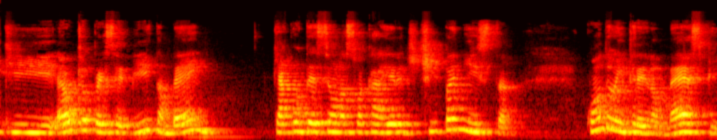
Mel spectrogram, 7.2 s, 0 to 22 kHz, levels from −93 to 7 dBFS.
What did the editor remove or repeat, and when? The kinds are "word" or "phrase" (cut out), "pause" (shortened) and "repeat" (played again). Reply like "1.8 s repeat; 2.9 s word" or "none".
none

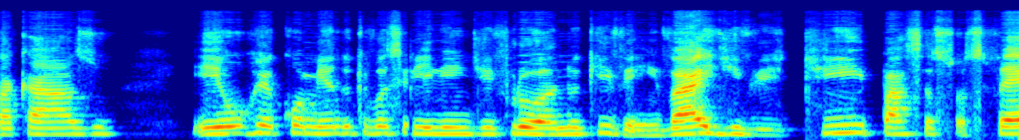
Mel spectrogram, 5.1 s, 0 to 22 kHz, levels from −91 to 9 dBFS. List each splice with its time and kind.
2.0 s phrase; 2.5 s word

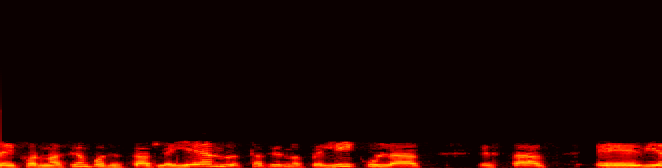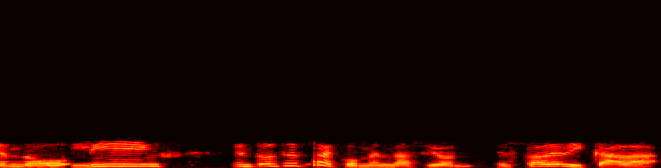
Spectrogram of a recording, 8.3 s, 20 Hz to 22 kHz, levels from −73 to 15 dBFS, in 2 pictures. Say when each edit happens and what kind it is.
4.6 s word; 6.1 s word

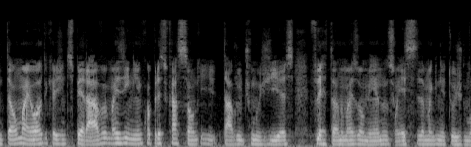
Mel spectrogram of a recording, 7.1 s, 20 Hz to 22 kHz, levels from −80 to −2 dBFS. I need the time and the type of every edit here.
2.9 s word; 3.5 s word; 5.9 s word

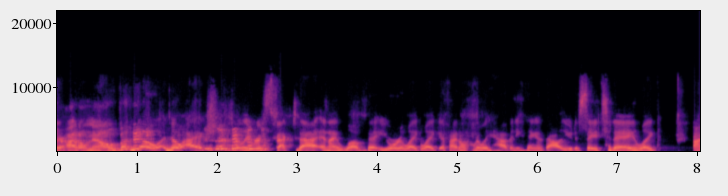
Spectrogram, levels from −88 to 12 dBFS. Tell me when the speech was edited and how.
4.6 s repeat

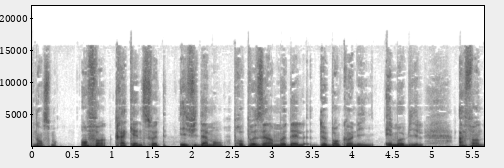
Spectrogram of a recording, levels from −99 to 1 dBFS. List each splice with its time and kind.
1.0 s pause; 2.5 s pause

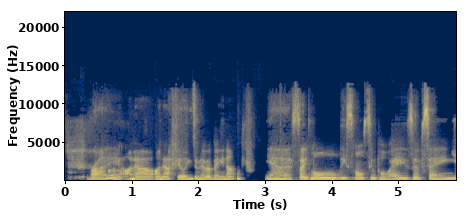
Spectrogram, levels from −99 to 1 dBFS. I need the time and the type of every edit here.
3.6 s word; 4.1 s word

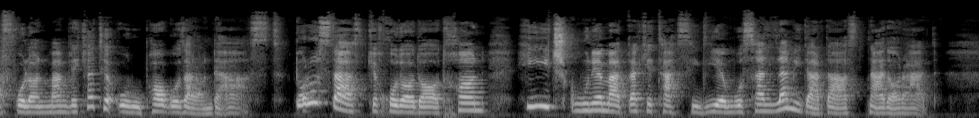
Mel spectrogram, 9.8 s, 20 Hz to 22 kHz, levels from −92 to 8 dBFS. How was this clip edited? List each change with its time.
2.9 s pause

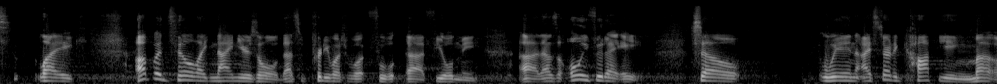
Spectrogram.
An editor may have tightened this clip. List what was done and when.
none

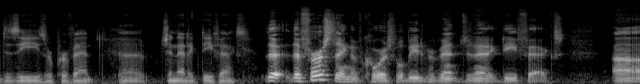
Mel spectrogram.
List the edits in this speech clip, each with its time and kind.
1.6 s pause

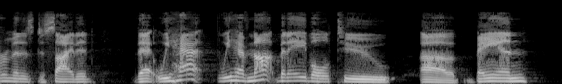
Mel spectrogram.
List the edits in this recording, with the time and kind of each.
none

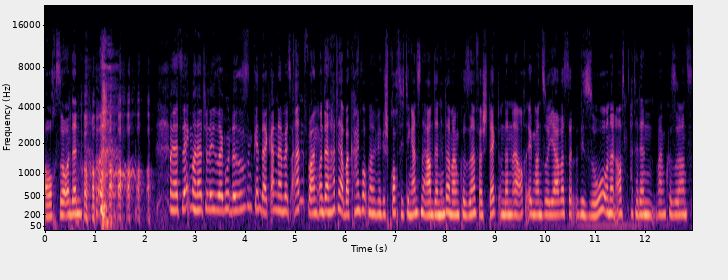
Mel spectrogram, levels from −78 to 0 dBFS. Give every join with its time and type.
2.5 s word; 4.2 s word; 4.9 s word; 7.0 s word; 10.5 s word; 11.6 s word

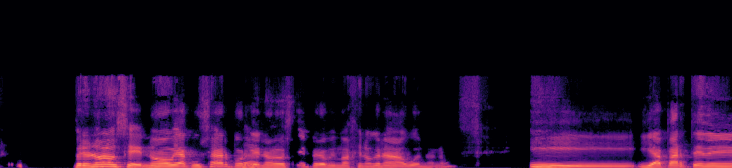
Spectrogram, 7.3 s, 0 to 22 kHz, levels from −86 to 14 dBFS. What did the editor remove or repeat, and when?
none

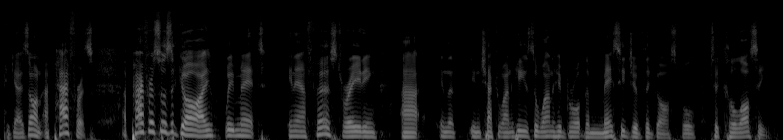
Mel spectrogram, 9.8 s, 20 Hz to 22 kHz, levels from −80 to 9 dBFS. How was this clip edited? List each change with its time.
2.8 s pause; 5.4 s pause; 8.8 s pause

